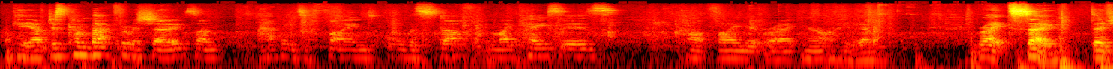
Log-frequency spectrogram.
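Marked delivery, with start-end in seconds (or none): 0.1-8.8 distant, calling from the next room; from another room. Real, not acted. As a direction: shout it from down the hall, far off mic. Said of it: "I'm shouting from the other room".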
